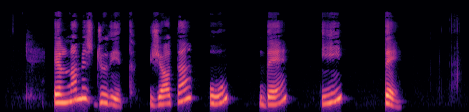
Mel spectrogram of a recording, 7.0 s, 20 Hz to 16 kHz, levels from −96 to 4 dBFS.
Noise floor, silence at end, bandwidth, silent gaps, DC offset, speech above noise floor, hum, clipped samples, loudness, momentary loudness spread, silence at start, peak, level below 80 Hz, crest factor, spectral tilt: -85 dBFS; 1.05 s; 11 kHz; none; under 0.1%; 61 dB; none; under 0.1%; -25 LUFS; 16 LU; 0.8 s; -6 dBFS; -84 dBFS; 22 dB; -5 dB/octave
